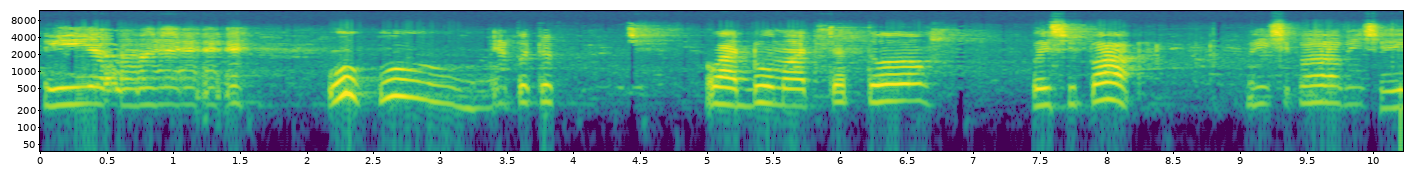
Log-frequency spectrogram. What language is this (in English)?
Indonesian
